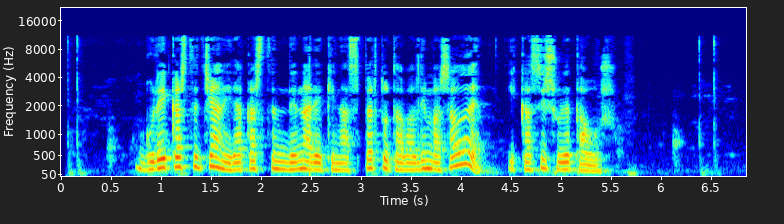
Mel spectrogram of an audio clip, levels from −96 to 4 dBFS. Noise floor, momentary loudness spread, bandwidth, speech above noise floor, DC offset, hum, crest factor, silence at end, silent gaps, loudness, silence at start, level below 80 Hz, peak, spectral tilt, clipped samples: -58 dBFS; 9 LU; 11.5 kHz; 35 dB; under 0.1%; none; 18 dB; 0.7 s; none; -24 LUFS; 0.75 s; -56 dBFS; -8 dBFS; -5.5 dB/octave; under 0.1%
